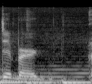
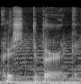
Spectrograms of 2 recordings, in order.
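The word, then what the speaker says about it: de Burgh: DeBerg. – Chris DeBerg. Thank you. – DeBerg. – Yeah. – DeBerg. – I hardly know. – Chris DeBerg.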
